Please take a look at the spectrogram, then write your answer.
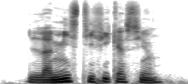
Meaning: mystification
- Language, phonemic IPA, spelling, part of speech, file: French, /mis.ti.fi.ka.sjɔ̃/, mystification, noun, Fr-mystification.ogg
